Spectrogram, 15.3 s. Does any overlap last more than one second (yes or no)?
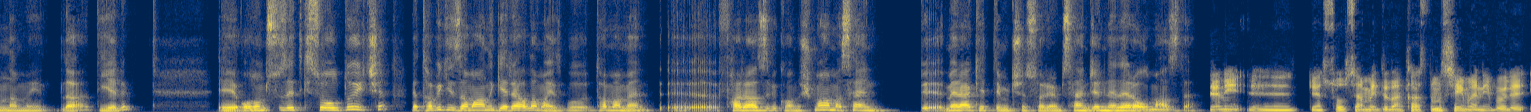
no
